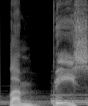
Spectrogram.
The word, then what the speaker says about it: lambast: It's supposed to be lambaste? There's supposed to be E at the back there. It's a different saying for criticize. Okay. No. Lambaste is how you say it. But it's actually lambast.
